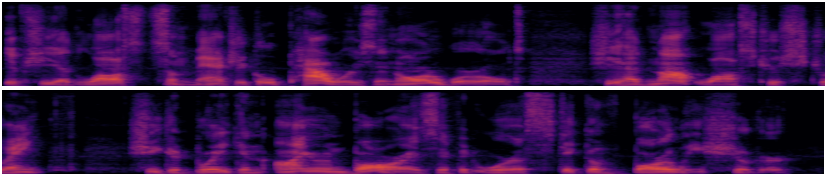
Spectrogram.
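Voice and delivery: usual speaking voice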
